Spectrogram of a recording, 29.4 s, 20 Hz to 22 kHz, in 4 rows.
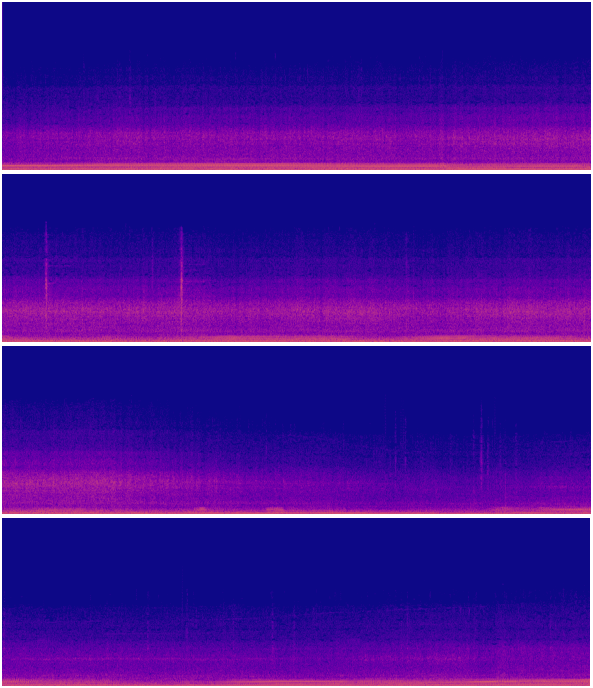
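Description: Alpine A110's turbocharged 1.8-litre four-cylinder engine, remapped to 300 ps, heard from inside the cabin under hard acceleration on a track. There is a gearshift about five seconds in and steady high revs after it. Around 17 seconds in the revs fall as the car brakes for a corner, then climb steadily again as it accelerates out.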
